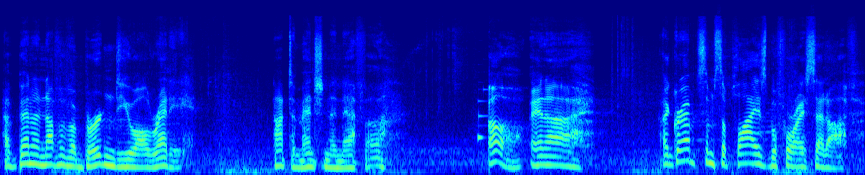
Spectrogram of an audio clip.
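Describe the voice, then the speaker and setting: A man's voice: a little high, lively intonation, normal speed, long pauses, a bit bright, slight background noise. A man voicing a weary, guilt-burdened family man in a video game, hesitant and confessional. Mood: weary, resigned.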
